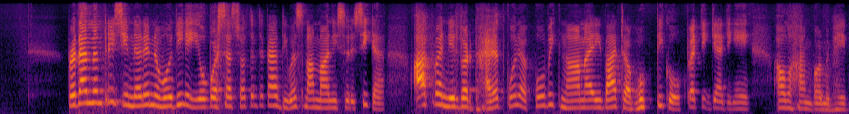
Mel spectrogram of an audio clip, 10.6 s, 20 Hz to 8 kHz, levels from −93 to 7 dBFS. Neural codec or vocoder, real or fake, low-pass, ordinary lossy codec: codec, 16 kHz, 0.5 kbps, X-Codec, HuBERT features, trained on balanced general audio; fake; 7.2 kHz; none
